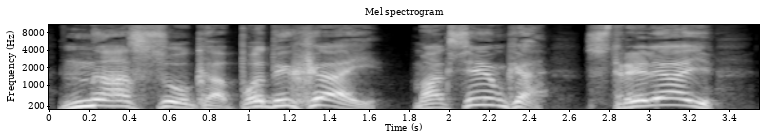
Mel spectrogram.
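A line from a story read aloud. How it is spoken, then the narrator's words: Shouted from the side. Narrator (Russian): крикнул сбоку знахарь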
